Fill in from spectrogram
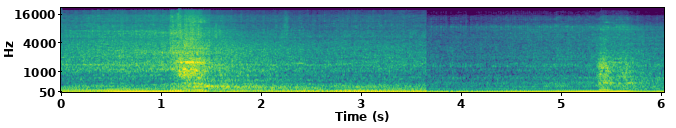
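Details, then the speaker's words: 1978 Jaguar XJ6 Series 2 barn find, off the road 24 years, idling with a loud rattle; a low clatter under a rough idle with a couple of blips. Removing the alternator/water pump belt showed the water pump making the noise, so it needs replacing. "we're taking the air the belt off the alternator and water pump and it's the water pump making the noise"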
